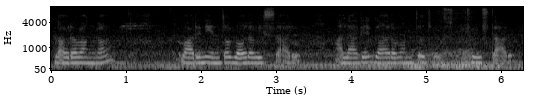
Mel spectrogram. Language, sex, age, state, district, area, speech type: Telugu, female, 18-30, Telangana, Mahbubnagar, urban, spontaneous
